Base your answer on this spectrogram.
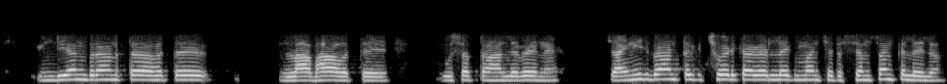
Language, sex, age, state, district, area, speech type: Maithili, male, 18-30, Bihar, Purnia, urban, conversation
